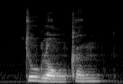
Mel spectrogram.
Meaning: to beckon to, to lure
- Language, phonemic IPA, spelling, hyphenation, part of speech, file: Dutch, /ˈtuˌlɔŋ.kə(n)/, toelonken, toe‧lon‧ken, verb, Nl-toelonken.ogg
